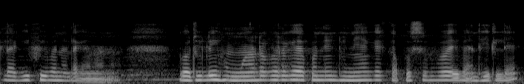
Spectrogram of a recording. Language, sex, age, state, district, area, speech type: Assamese, female, 45-60, Assam, Dibrugarh, rural, spontaneous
